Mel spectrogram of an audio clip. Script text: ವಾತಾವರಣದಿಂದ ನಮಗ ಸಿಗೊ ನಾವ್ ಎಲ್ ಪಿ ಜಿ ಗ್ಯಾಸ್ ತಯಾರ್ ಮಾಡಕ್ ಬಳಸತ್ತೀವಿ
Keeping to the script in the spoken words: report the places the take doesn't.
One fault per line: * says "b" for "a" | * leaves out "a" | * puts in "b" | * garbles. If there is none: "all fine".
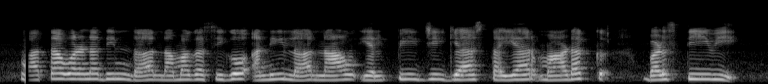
* puts in "ಅನಿಲ"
